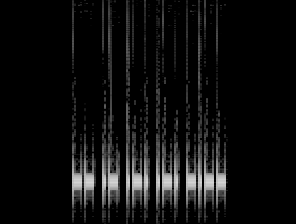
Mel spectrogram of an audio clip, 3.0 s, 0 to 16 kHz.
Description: Morse code, heard as a keyed tone, about 40 wpm, 700 Hz. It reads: MARRY
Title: Sentences from Top 1200 Words - New Word Drill - 40wpm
